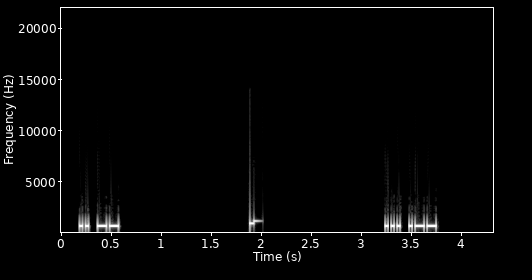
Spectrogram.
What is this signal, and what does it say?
Morse code, heard as a keyed tone, about 39 wpm, 700 Hz. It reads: IM SW
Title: Top Two Letter Combinations in Words 40wpm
